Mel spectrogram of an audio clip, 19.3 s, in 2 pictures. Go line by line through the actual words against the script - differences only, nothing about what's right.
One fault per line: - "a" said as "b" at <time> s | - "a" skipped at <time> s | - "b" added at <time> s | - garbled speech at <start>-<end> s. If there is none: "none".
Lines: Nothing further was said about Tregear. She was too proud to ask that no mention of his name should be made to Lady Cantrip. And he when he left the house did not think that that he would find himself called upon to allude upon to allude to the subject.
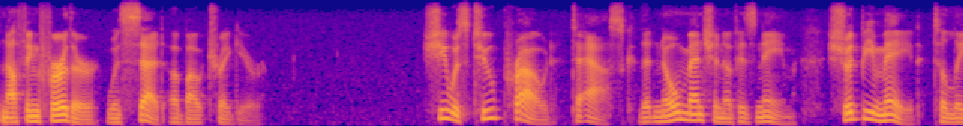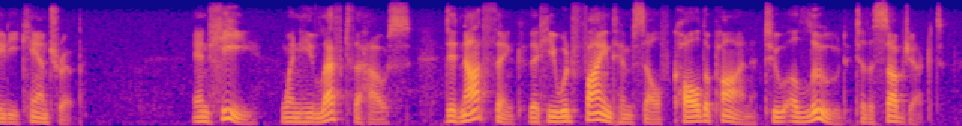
- "that" skipped at 15.1 s
- "upon to allude" skipped at 18.1 s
